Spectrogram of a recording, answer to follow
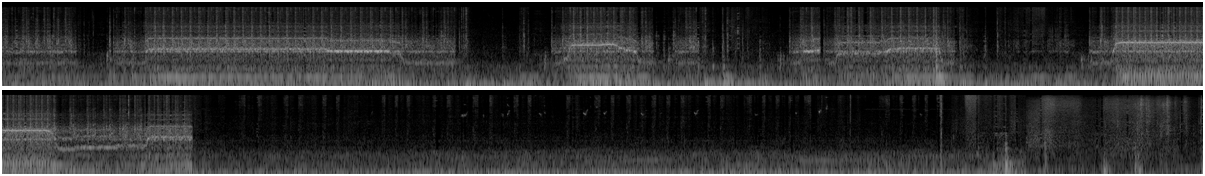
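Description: Domestic electric sewing machine stitching a collar seam in four short runs of a few seconds each, its motor whine rising and falling in pitch as it speeds up and slows down between runs. It falls quiet in the last third.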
